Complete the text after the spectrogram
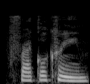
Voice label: "Freckle cream", English; freckles-in-english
